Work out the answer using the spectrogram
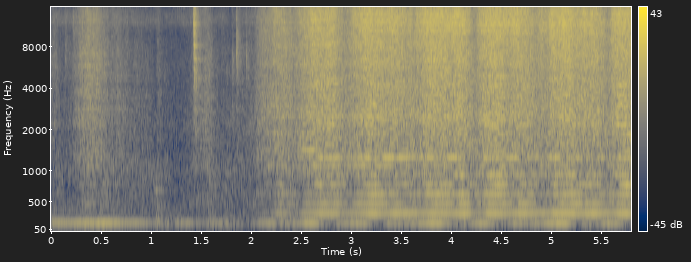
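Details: Samsung DV42H5200GW dryer, nearly empty, suddenly making a loud droning hum that steps up in pitch after two seconds and holds; cause unknown.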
